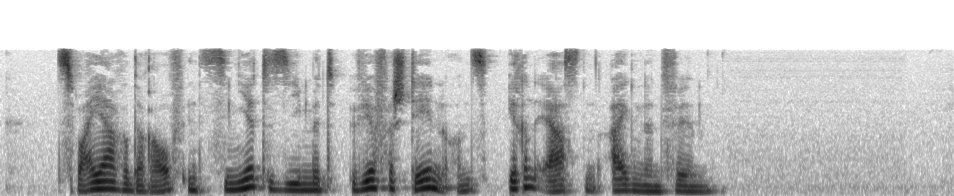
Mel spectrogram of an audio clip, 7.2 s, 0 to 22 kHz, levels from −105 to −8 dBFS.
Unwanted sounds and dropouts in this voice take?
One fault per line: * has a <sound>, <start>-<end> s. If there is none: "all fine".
all fine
